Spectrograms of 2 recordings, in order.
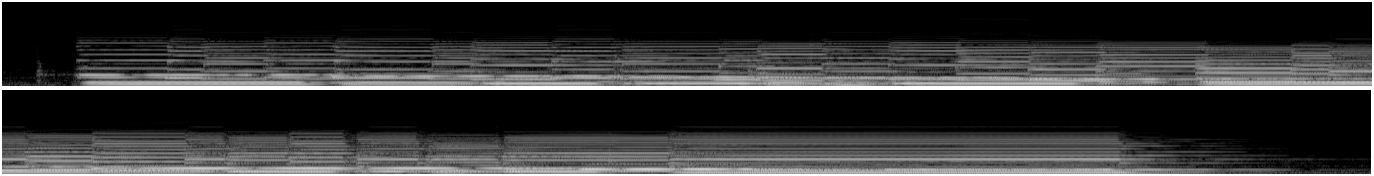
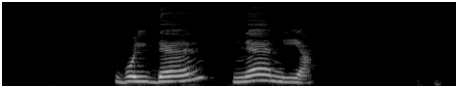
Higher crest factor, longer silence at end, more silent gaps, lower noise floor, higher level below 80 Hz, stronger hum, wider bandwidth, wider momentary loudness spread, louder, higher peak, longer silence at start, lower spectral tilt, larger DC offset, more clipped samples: about the same, 14 dB vs 18 dB; second, 1 s vs 1.45 s; neither; second, -56 dBFS vs -80 dBFS; first, -34 dBFS vs -72 dBFS; neither; second, 4.8 kHz vs 17.5 kHz; second, 8 LU vs 13 LU; first, -21 LUFS vs -28 LUFS; first, -8 dBFS vs -14 dBFS; second, 0.75 s vs 1.15 s; first, -10.5 dB/octave vs -6.5 dB/octave; neither; neither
